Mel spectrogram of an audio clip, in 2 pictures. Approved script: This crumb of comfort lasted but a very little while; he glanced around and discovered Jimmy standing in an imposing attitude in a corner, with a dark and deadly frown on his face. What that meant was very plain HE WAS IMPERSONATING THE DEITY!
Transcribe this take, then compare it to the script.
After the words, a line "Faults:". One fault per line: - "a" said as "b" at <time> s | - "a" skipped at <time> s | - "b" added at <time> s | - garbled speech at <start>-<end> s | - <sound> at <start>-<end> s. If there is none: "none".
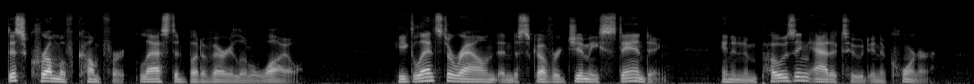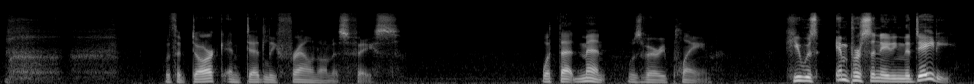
This crumb of comfort lasted but a very little while; he glanced around and discovered Jimmy standing in an imposing attitude in a corner, with a dark and deadly frown on his face. What that meant was very plain HE WAS IMPERSONATING THE DEITY!
Faults:
- breath at 9.8-11.0 s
